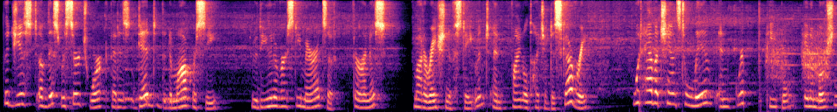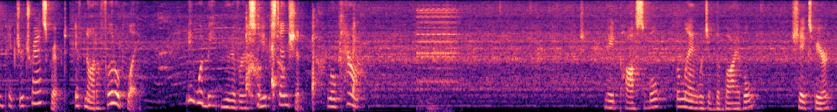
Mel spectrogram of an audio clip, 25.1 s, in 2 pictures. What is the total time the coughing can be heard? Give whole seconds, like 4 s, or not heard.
2 s.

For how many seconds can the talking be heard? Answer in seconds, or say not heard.
22 s.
